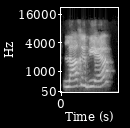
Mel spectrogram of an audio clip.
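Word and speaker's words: La Rivière: Or La Riviera or La Riviere? – I could attempt to pronounce it very incorrectly, but I will, because I'm shameless. La Riviere. – Oh, it's perfect. That's the one.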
